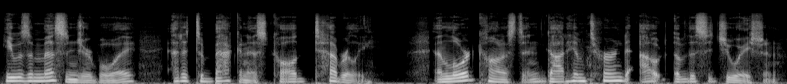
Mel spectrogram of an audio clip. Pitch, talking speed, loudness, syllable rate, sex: 125 Hz, 150 wpm, -20 LUFS, 5.1 syllables/s, male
